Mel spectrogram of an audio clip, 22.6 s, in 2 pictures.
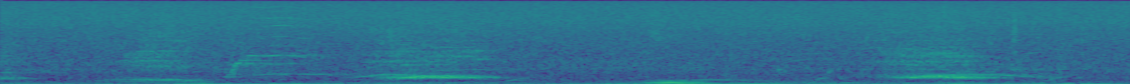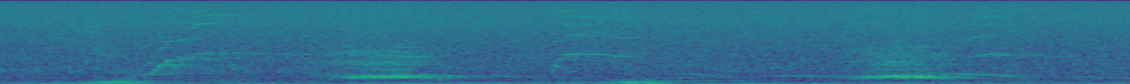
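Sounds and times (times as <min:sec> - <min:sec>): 
faint hiss: 0:00.0 - 0:22.6
humpback whale song: 0:01.2 - 0:05.2, 0:08.6 - 0:10.6, 0:12.1 - 0:22.6.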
